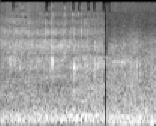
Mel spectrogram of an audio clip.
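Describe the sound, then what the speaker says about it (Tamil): Water splashed onto a banana leaf outdoors in a village, heard as a brief, steady, close-up hissing splash with no voices. "வாழையில் தண்ணி தெளித்து"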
